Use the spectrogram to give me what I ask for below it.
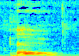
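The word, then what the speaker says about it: ποίημα: But the Greek word here, pomia, pronounced po-ye-ma, which means a good thing or a work.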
